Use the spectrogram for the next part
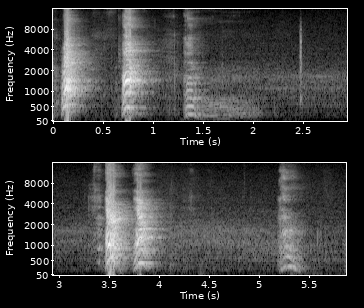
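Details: Pug puppy aged five months giving loud, sharp, high barks in irregular bursts: a quick pair, a softer third yap, then another close pair and a final quieter bark, in otherwise quiet surroundings.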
